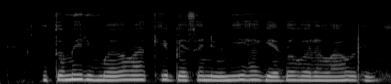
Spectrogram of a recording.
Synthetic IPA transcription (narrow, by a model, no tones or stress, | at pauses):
otomeɾimwɛɣɔwakeːbɛsaneoɲeaɣɛðɔɣɔɾawaoɾemi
